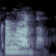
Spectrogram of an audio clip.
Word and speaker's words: Corunna: Corunna.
